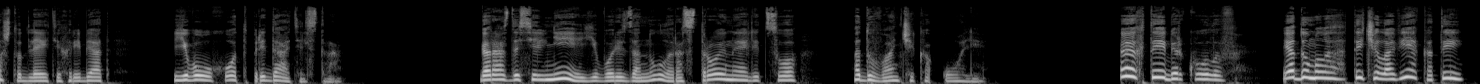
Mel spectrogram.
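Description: A calm audiobook narrator reads a story at a middle pitch, voice even and unhurried. The sound is dry and close, with no room echo.

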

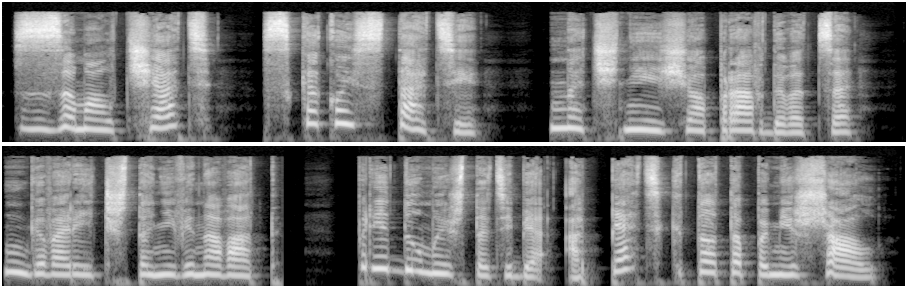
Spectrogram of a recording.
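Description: Woman reader doing a shrill, furious young noble girl; high, loud, audiobook. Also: measured pace, dry recording, clean studio sound. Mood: furious shrieking. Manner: screeching, stamping fury.

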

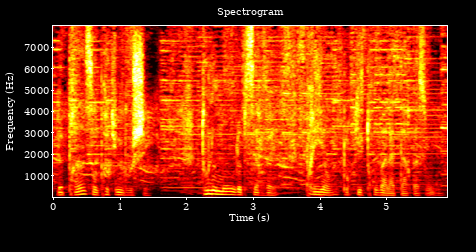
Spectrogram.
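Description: A man narrating a children's story in an expressive storytelling manner. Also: on the low side, a little slow, loud music behind the voice.

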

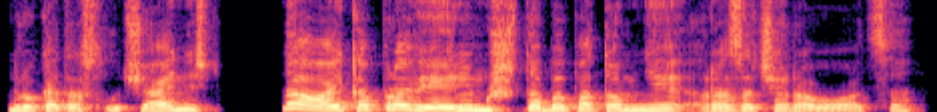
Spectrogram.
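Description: Man reading as a calm wise old man. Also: high-pitched, moderate pace. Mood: solemn.

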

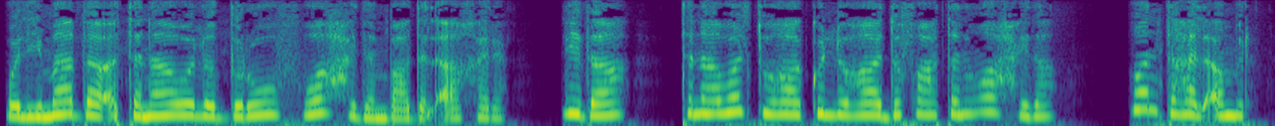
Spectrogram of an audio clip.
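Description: A woman reading an audiobook, voicing a sick peasant miller who speaks low, mournful and reluctant. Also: fast talker, darkish tone, dry recording, studio quality, close to an everyday voice. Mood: sorrowful. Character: sick peasant miller, weak, sorrowful, sullen. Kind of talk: audiobook narration.

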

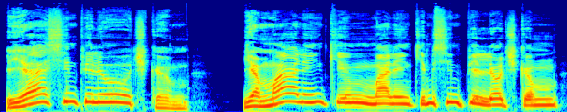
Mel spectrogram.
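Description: A man's voice: sits high, sing-song, slow pace, creaky, darkish tone, no room sound, studio quality, voice pushed up, full character voice. A man voicing a timid, fawning old man who giggles and mumbles his small bets. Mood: giggling.

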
